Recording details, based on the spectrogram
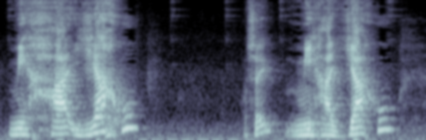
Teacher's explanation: El acento cambia de la penúltima sílaba a la antepenúltima sílaba.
